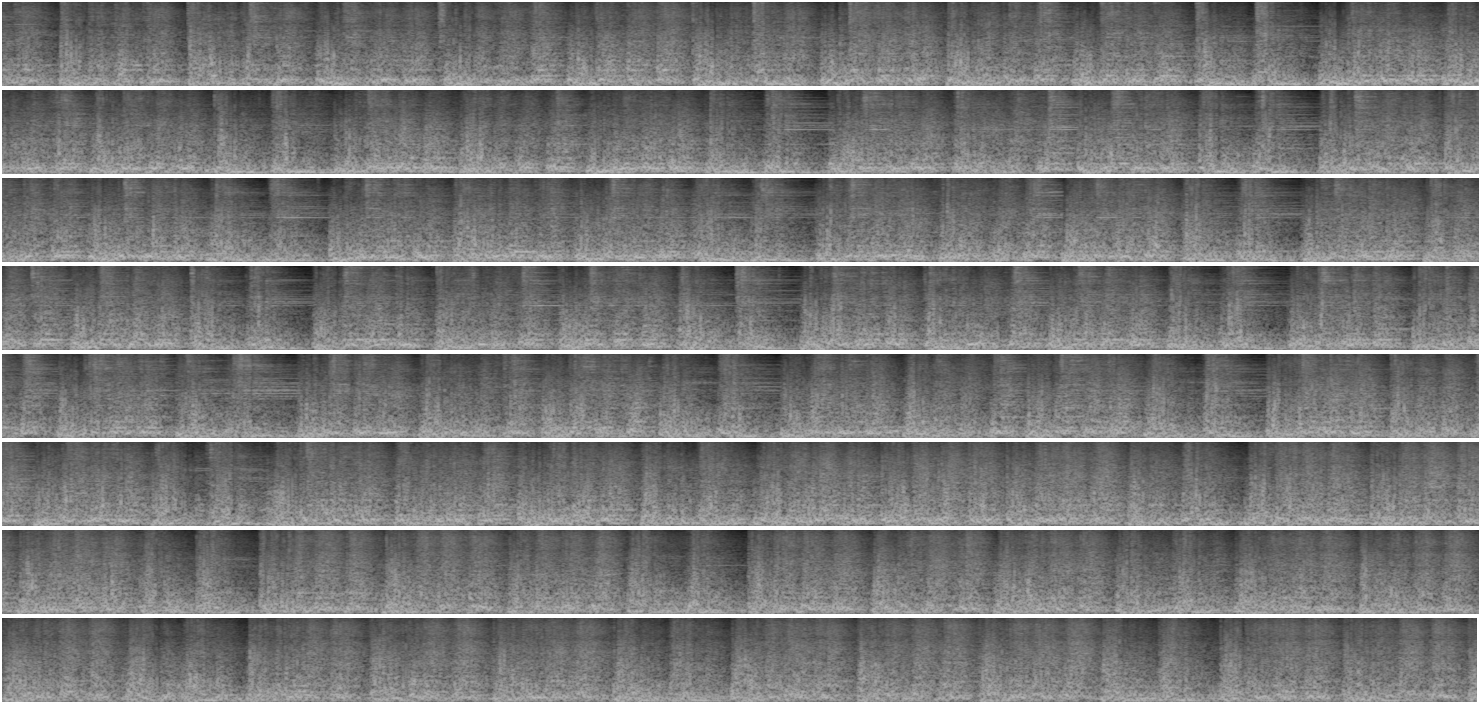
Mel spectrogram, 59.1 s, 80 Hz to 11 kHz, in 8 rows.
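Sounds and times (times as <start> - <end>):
percussion group drumming: 0.0 - 59.0.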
